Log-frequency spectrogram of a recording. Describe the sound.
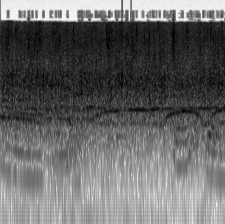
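A theatre audience gives a stage performer from a show at the Pantages a loud, dense round of applause. The clapping holds steady throughout, with a few whoops rising from the crowd.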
